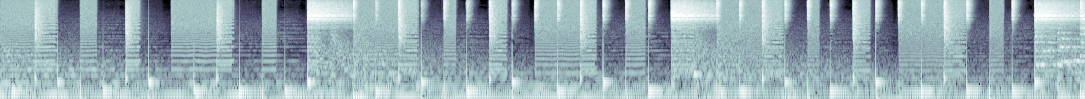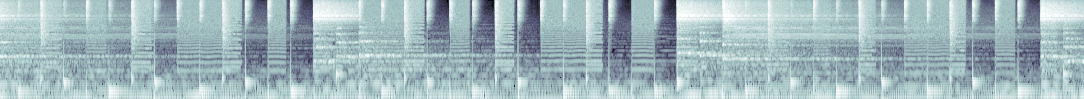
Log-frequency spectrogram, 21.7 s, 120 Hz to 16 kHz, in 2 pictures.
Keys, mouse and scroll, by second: 2.7-21.6 drag.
